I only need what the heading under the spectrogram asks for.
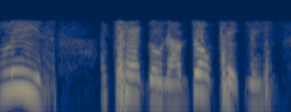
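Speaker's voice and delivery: pleading tone. Recalling praying not to die while thinking of their son, retelling own begging. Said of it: "I kept begging".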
